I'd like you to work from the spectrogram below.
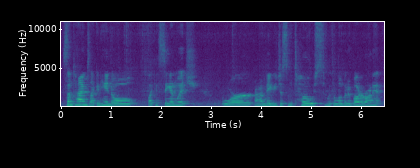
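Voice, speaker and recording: A woman's voice: mid-range voice, level tone, moderate pace, echoey room, far from the mic, slight background noise, poor audio. Congested young woman chatting casually. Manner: chatty, many fillers and small laughs. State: congested, nasal, sore throat. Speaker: vlogger. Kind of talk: casual pregnancy update vlog.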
